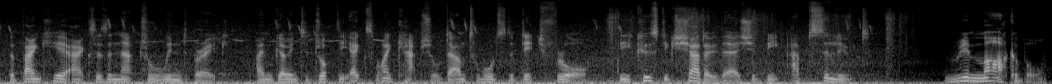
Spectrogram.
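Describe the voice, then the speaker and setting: A man playing a scholarly, unnerved sound researcher dictating a field log in clipped, halting technical phrases for an audio drama. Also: on the low side, noisy background. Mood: hushed, curious.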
